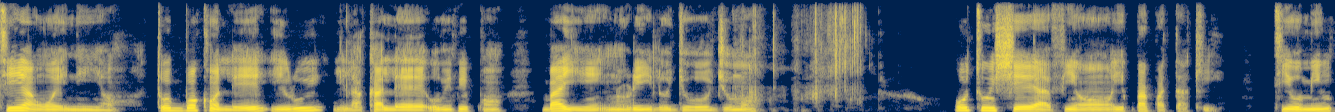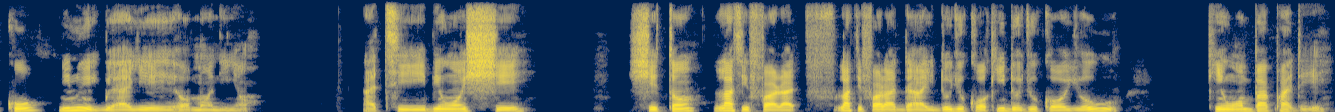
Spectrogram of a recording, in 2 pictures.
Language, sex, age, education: Yoruba, male, 30-45, tertiary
